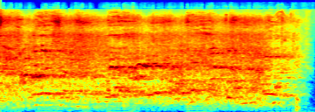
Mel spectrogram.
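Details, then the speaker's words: Inspiratory stridor from exercise-induced laryngeal obstruction in an athlete: harsh, high-pitched noisy breaths in as the larynx closes during exercise, causing distress and limiting airflow, amid loud room noise. "you can hear the noise that the individual is making when they're breathing in that is their larynx closing in as they're breathing in so that wheeze that noise is only the loudness closing in and that's causing distress up here"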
